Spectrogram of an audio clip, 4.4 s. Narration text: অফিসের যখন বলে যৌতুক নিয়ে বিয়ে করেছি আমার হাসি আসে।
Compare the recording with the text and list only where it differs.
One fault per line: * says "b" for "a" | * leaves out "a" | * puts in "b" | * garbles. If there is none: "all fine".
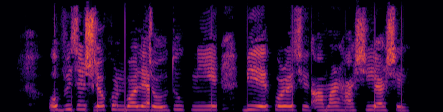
all fine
